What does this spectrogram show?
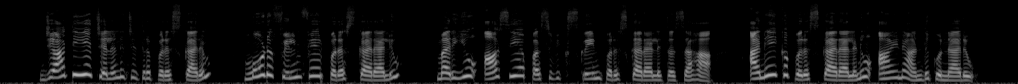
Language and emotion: Telugu, neutral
